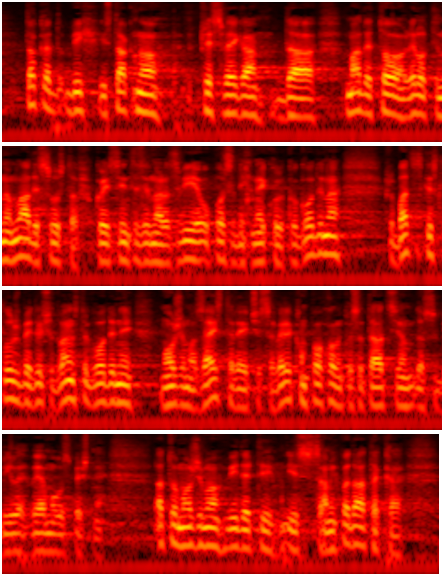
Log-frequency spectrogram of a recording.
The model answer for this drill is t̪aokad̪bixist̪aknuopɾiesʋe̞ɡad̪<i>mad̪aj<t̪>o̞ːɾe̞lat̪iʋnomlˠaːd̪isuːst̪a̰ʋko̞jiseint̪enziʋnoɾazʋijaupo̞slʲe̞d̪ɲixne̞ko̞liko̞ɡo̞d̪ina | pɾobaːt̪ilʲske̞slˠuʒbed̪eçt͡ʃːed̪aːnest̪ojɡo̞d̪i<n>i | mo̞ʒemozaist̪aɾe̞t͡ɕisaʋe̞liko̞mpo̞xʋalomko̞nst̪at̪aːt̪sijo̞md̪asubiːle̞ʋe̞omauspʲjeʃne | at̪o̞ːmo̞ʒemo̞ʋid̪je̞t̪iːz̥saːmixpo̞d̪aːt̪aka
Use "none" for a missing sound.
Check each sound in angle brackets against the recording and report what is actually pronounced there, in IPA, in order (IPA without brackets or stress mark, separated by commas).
a, t̪, n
